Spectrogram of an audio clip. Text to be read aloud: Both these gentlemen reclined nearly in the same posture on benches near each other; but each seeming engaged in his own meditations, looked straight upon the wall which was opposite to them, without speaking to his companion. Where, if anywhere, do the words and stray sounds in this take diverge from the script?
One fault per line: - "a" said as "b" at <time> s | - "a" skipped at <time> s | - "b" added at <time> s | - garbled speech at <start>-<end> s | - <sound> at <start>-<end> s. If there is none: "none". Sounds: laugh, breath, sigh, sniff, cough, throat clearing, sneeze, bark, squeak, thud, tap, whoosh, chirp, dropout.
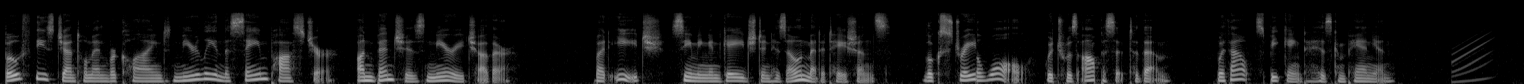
- "upon" skipped at 9.8 s
- chirp at 14.5-15.0 s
